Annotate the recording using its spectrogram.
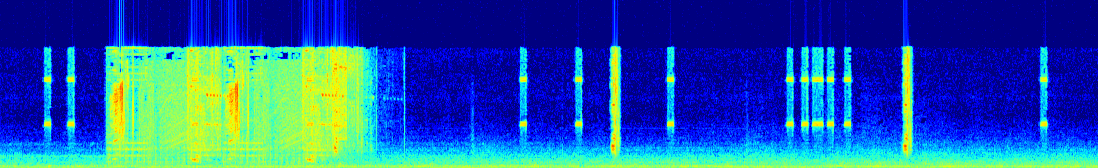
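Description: Short electronic menu blips tick as items are selected.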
